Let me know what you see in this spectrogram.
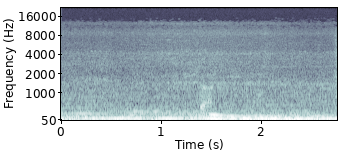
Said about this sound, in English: And the trucks. And motorcycles. Trucks in Riverton. Motorcycles.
